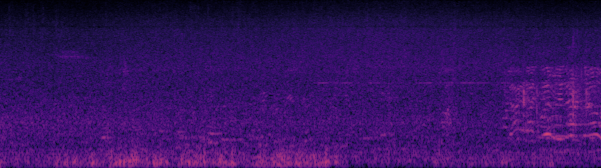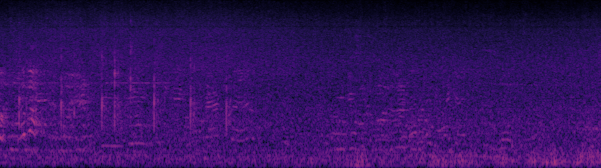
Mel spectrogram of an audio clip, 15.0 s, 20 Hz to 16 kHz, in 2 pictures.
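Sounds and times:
wind on microphone: 0.0s - 6.9s, 12.8s - 15.0s
distant shouted calls: 5.2s - 10.4s.

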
